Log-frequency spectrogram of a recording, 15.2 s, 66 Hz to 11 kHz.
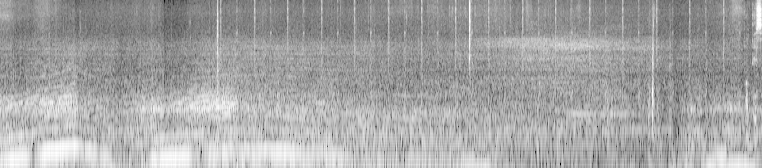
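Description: A manual 2005 Mercedes-Benz A200 (W169) driving at low speed through tight corners, its engine a steady mid-pitched hum with road rumble throughout, loud and close, with no voices.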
